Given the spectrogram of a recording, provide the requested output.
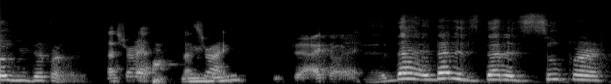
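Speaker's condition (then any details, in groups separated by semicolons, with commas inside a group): Cerebral palsy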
